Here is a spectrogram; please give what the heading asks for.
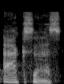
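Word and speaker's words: AHCCCS: get the State of Arizona okay it's called access ah H CSS I believe is how you spell it let me just verify that for somebody's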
